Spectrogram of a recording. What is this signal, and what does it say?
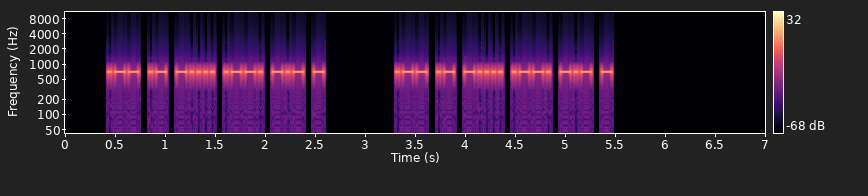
Morse code, heard as a keyed tone, about 34 wpm, 700 Hz. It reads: WA6PKT WA6PKT
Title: USA Call Signs - 6 Characters - Repeated 2x - 35wpm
